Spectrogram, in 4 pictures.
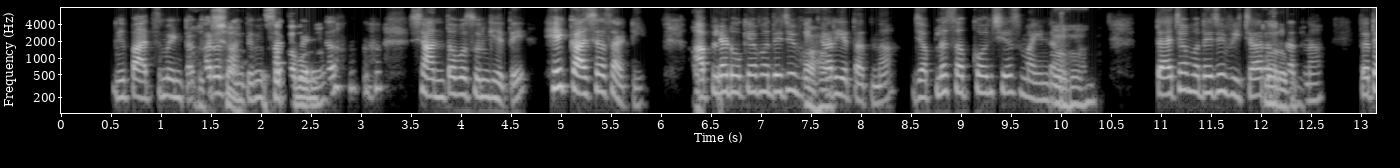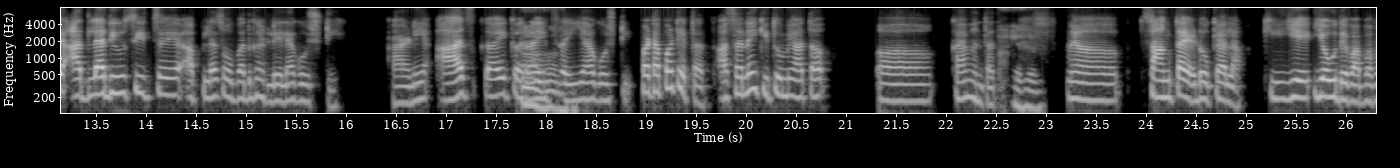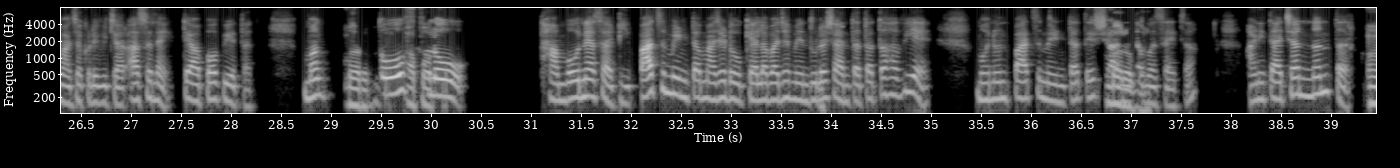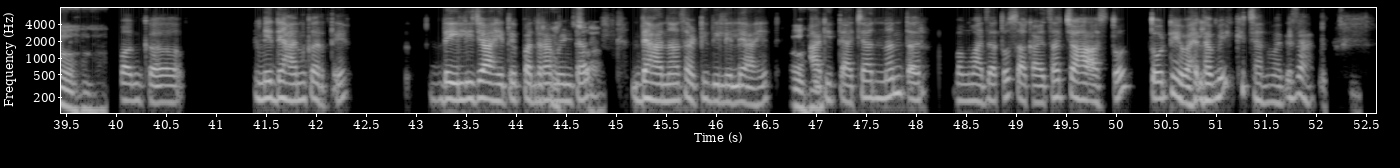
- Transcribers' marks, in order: chuckle; in English: "सबकॉन्शियस माइंड"; other background noise; other noise; unintelligible speech; tapping; in English: "डेली"; laughing while speaking: "तो ठेवायला मी किचनमध्ये जाते"
- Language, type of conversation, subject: Marathi, podcast, तुम्ही दैनंदिन जीवनात मानसिक आणि शारीरिक मजबुती कशी टिकवता?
